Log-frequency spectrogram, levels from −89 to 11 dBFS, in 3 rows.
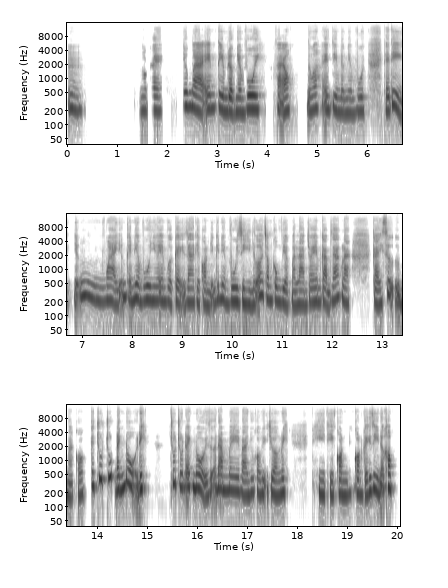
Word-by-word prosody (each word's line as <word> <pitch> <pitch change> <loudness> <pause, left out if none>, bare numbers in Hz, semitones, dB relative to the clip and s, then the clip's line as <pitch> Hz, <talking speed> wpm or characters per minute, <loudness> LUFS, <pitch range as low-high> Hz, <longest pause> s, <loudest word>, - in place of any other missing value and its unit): Ừm. 210 -4 -3 1.1
Ô 200 0 -6
kê. 200 -1 -3 0.4
Nhưng 250 -1 +1
mà 210 -5 +3
em 220 +4 0
tìm 215 -5 +1
được 185 -2 +3
niềm 185 -1 -1
vui, 215 +1 +5 0.3
phải - - -1
không? 195 +2 +2 0.3
Đúng 195 - -3
không? 220 - -1
Em 205 - -3
tìm 200 -4 -1
được 180 - -3
niềm 180 0 -5
vui. 195 +1 -4 0.4
Thế 200 - 0
thì 210 -8 0
những 255 -2 +1
ngoài 205 -2 -2
những 250 +7 -1
cái 255 - -3
niềm 225 0 +2
vui 215 +1 +2
như 210 0 0
em 200 0 -1
vừa 190 -2 -3
kể 195 +2 -4
ra 195 0 -2
thì 190 -2 -4
còn 175 -1 -4
những 155 - -4
cái 220 - -2
niềm 225 -5 -1
vui 200 +1 +2
gì 185 -2 0
nữa 175 +11 +1
trong 225 -4 0
công 210 -3 -2
việc 175 -4 -2
mà 170 - -3
làm 175 0 -2
cho 195 - -5
em 195 0 -1
cảm 190 -6 -2
giác 230 +4 -2
là 195 -3 -1 0.5
cái 180 -1 -1
sự 290 +9 -1
mà 160 -2 -2
có 180 +2 -3
cái 275 -2 +2
chút 390 -1 +6
chút 435 - +8
đánh 230 +4 +6
đổi 275 -6 +4
đi, 245 +1 +5 0.5
chút 315 - +1
chút 270 - +1
đánh 265 0 +2
đổi 220 -11 +4
giữa - - -2
đam 235 -2 +3
mê 220 -2 +1
và 180 -3 -1
nhu 195 +3 -2
cầu 200 -2 -3
thị 190 - 0
trường 185 -4 0
đi, 200 +1 +1 0.5
thì 195 -7 -2
thì 180 -1 -2
còn 180 -2 +1
còn 195 -1 +1
cái 180 +4 +1
gì 230 -2 +4
nữa - - +1
không? 250 -1 +4
205 Hz, 240 wpm, -24 LUFS, 185-230 Hz, 1.1 s, chút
